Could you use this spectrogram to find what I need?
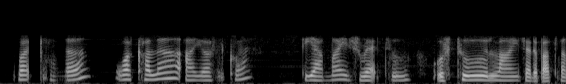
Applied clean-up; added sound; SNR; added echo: neural separator model SepFormer WHAM!.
